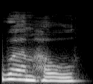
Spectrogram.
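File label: "wormhole", British English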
